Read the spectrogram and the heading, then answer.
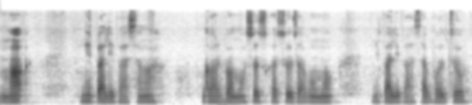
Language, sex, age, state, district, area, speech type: Nepali, male, 18-30, West Bengal, Darjeeling, rural, spontaneous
